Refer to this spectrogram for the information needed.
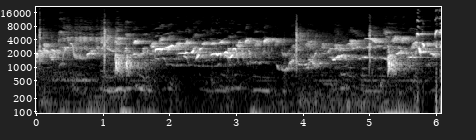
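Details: White-rumped shama in lively song used to lure other shamas into singing: a flowing string of warbled and chattering notes with sharp click accents and a dip to lower whistles near the end.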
